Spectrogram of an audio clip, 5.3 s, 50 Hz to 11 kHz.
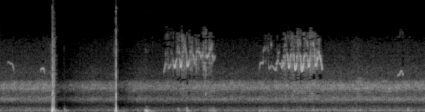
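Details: Owl chicks in a nest begging as they are fed a big meal, recorded 27 March 2020; two short bursts of high, chittering notes over a steady humming background, with a few sharp knocks.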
